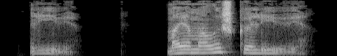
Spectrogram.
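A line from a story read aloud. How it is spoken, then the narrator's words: Tender whisper. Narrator (Russian): нежно прошептал он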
